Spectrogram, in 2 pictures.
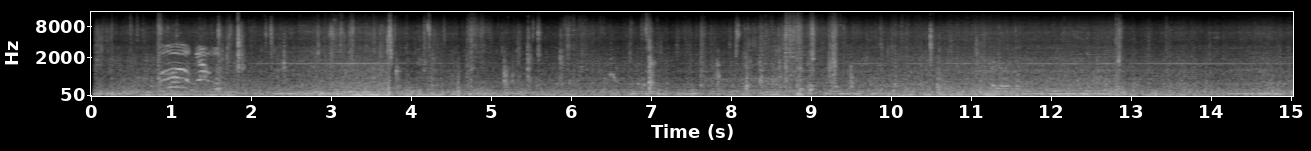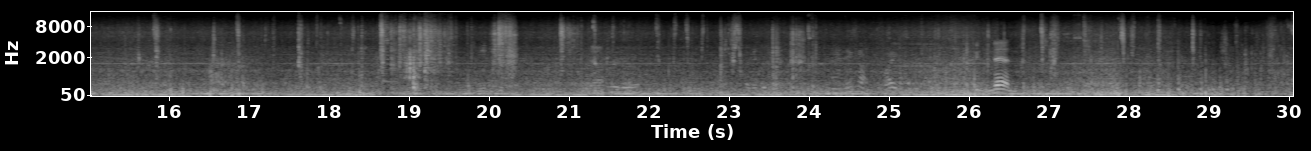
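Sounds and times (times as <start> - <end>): boat engine humming: 0.0 - 30.0
wind noise on microphone: 1.5 - 19.1, 25.2 - 30.0.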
